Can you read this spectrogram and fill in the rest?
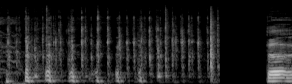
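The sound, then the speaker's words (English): Rapid typing on a computer keyboard as someone looks something up, a quick irregular patter of clicks for about two seconds, then a short silence before a brief tonal sound cuts in at the end. “the handbook sounds suspiciously like Google.”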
